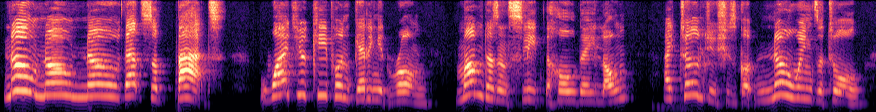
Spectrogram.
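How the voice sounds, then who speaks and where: Woman as a small young monkey, storybook character, plaintive, childlike, emphatic protests, bright, slow drawn-out words. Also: high voice, lively intonation, heavily acted. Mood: exasperated protest.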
